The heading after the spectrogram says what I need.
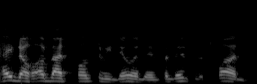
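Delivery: put-on maniacal giggling speech. Retelling what she said while running naked past the door: imitating giggling like a maniac. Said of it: "giggling like a maniac".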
